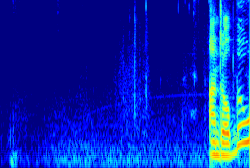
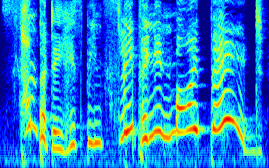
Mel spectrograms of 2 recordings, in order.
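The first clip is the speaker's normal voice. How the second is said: high indignant mother; mum voice; 6 dB louder than usual. A narrator's reading. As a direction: protective fussing mum. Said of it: "said the mummy person".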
